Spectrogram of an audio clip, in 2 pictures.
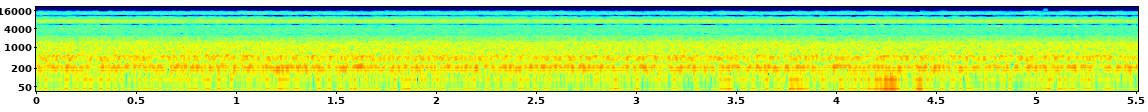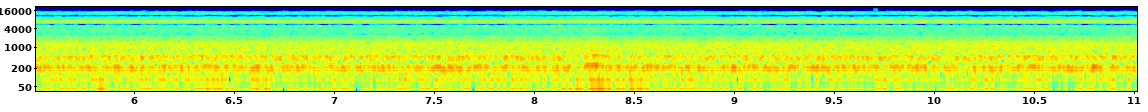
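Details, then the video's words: Honey bees at their hive in mid September, a steady dense droning hum with no breaks, many wings buzzing together as a continuous low murmur throughout, with a faint constant high-pitched tone in the background. "Mid September bee visit at our hive."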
